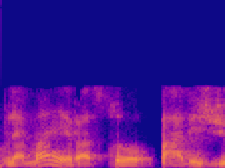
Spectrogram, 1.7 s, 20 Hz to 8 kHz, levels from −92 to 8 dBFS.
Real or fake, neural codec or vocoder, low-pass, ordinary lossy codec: fake; vocoder, 44.1 kHz, 128 mel bands every 512 samples, BigVGAN v2; 7.2 kHz; AAC, 16 kbps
